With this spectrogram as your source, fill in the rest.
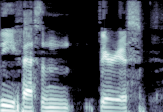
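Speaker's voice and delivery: "the" emphasized. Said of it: "Fast and Furious became".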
